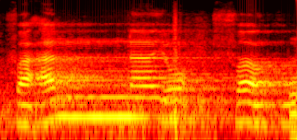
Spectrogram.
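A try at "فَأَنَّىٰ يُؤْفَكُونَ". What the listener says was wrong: nanya panjang faanna faanna yfaquun satu lagi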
